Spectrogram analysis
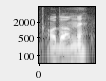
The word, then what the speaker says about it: Odoamne: Odoamne. Odoamne? Odoamne? Yeah. Fast. Yeah, and you're kind of like gasping at the end, and you're like, Odoamne.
